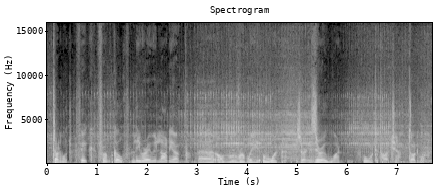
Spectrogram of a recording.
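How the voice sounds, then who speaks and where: A man's medium-pitched voice, fairly even in intonation, proceeds at a moderate pace against noticeable background noise. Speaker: microlight pilot and video creator. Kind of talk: casual vlog narration. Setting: outdoors at an airfield; radio calls over aircraft radio.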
